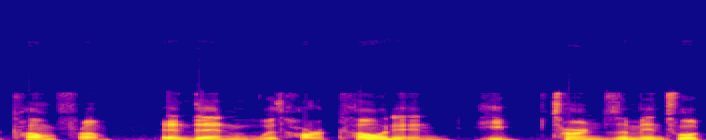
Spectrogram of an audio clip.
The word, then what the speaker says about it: Harkonnen: from and then with harkonnen he turns them into a ken doll because now it's harkenin but there's no e that's an o now those things it's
